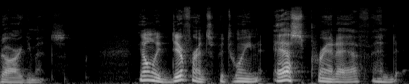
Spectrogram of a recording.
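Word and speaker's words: sprintf: our own version of s printf which is the sister of f printf s printf which is sometimes pronounced sprint f is very much like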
